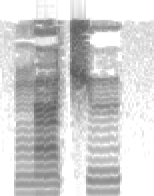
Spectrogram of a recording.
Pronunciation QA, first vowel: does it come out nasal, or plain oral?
nasal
